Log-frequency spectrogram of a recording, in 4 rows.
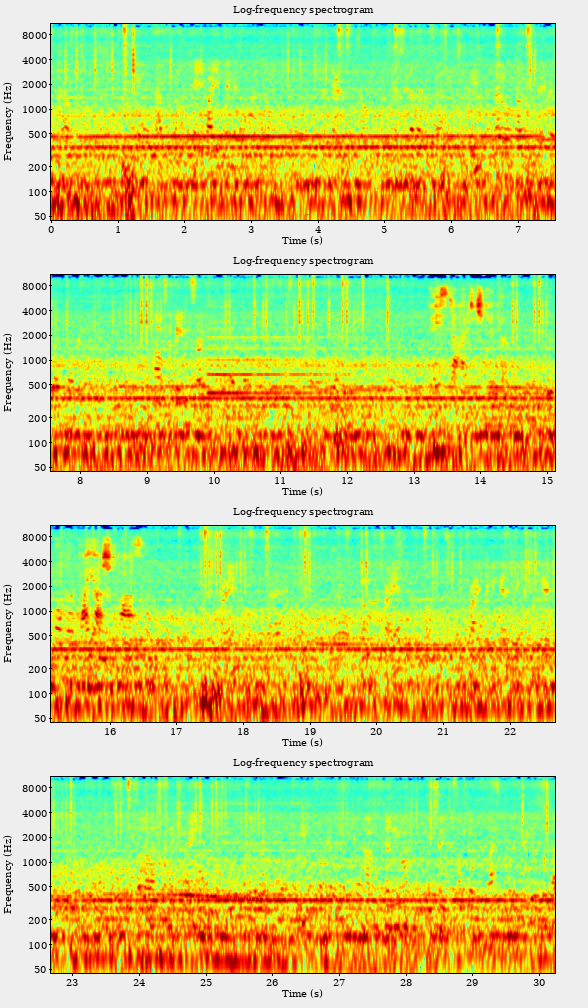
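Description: Inside a Solaris Trollino 18 articulated trolleybus on the move: a steady low rumble with a constant electrical hum, and a second, higher hum that stops about seven or eight seconds in.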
